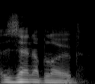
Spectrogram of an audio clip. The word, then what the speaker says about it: Xenoblade: Xenoblade.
